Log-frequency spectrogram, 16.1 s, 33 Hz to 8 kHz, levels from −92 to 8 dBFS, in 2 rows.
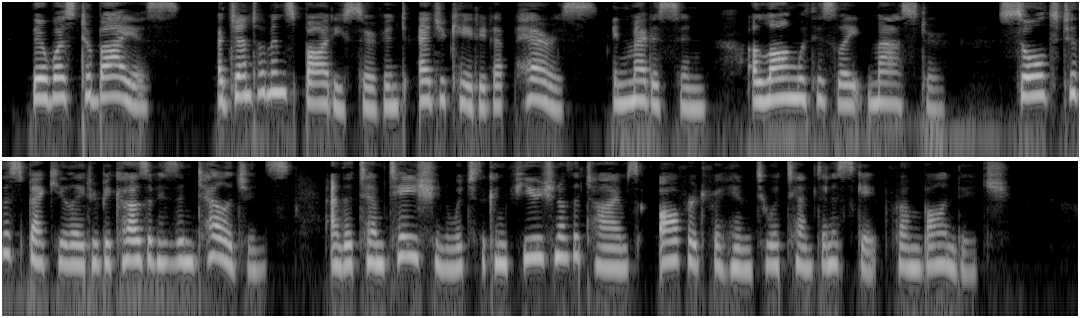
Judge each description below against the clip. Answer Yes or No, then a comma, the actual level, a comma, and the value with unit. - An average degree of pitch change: Yes, average, 4.2 semitones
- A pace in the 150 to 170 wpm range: Yes, average, 160 wpm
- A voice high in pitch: Yes, high, 220 Hz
